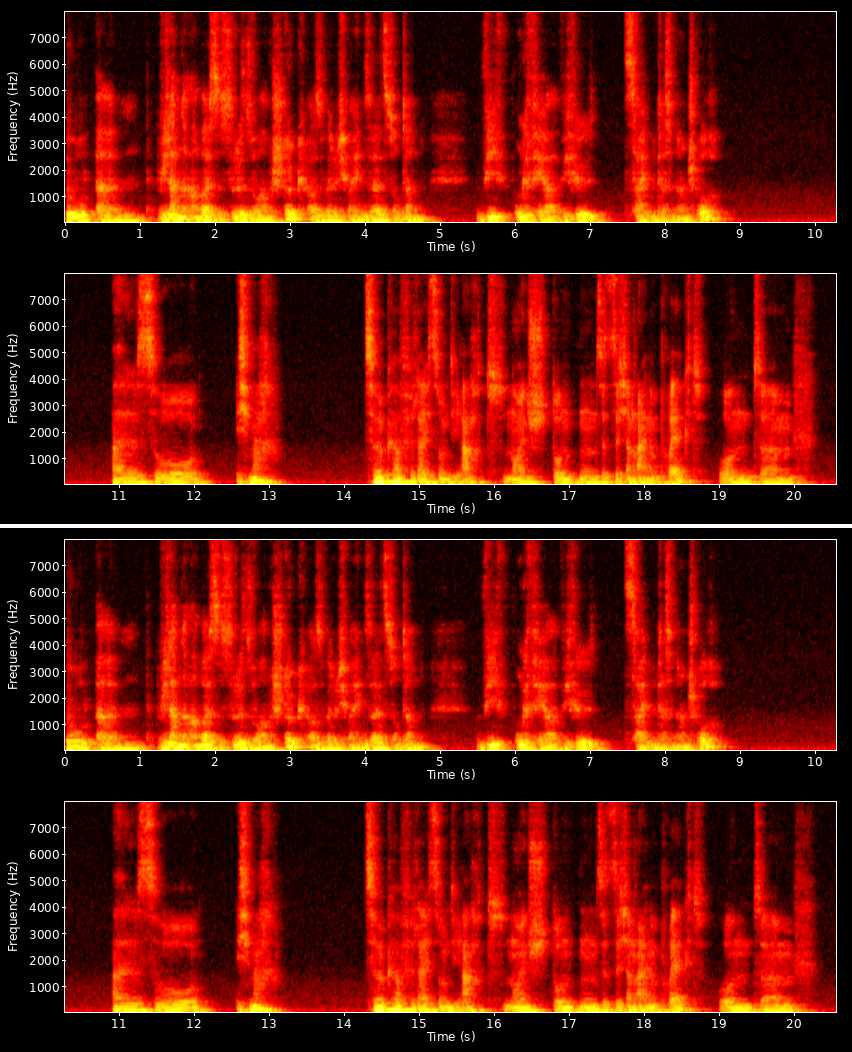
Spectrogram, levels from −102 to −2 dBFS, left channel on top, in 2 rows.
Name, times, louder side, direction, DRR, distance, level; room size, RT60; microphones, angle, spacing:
voice 1, 0.0-5.0 5.5-7.1 7.4-8.7, equal, 30° left, -4 dB, 1.2 m, -27 dB
voice 2, 10.9-12.1 12.6-13.1 14.3-20.2, equal, 80° left, -1 dB, 0.9 m, -28 dB
2.5 x 2.1 x 2.3 m, 0.39 s
head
